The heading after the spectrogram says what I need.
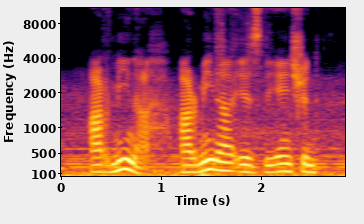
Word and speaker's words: Armina: to the name Armenia Armenia is used to be pronounced or said Armina Arina is the ancient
